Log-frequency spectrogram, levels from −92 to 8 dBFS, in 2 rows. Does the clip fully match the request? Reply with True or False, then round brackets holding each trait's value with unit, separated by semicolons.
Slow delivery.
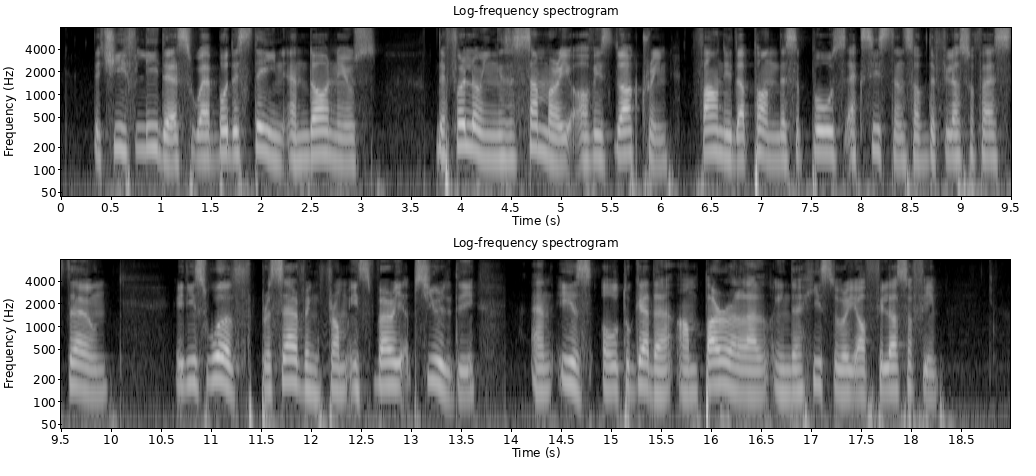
True (130 wpm)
